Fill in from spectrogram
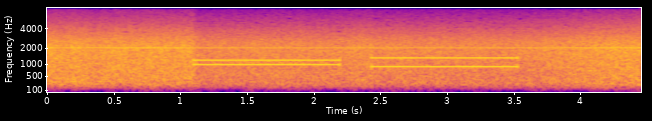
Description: Aircraft SELCAL, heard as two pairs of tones, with radio static. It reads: MQ-LR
